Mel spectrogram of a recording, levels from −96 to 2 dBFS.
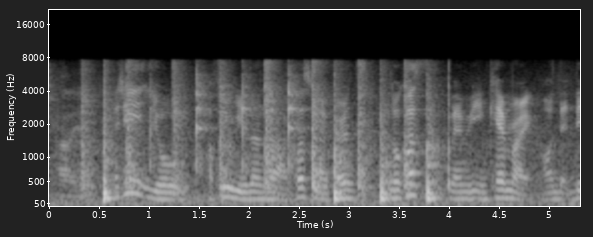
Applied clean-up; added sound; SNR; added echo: none; Drum / Drum kit; -3 dB; none.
